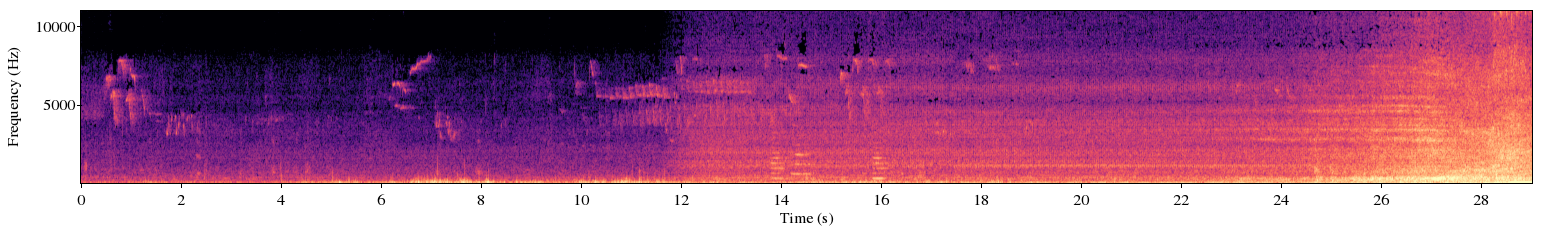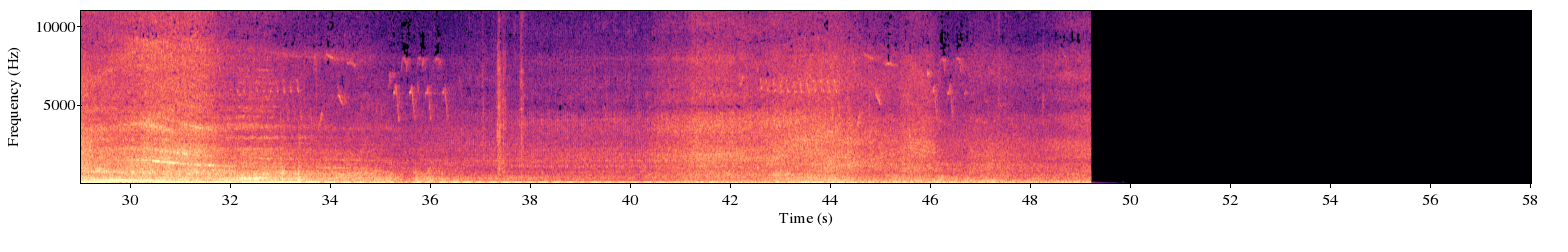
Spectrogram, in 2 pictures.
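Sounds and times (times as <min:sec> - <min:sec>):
diesel train passing: 0:11.5 - 0:49.2.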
